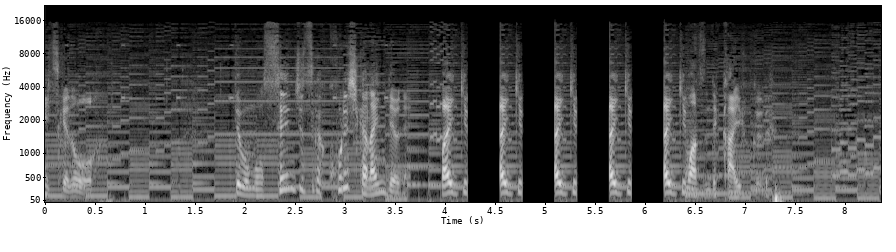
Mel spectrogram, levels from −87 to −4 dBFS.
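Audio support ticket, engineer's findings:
Stutter with silent gaps, 4.22–6.41 s. A 215 ms fragment repeats four times, each followed by about 330 ms of digital silence, at a steady 546 ms period. Likely a stalled player or stream buffer replaying its last chunk on each retry; the audio for that stretch is lost.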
